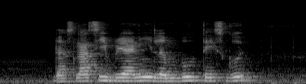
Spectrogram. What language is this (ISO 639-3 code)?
eng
